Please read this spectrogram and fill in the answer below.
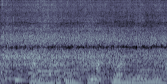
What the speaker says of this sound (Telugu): ఉల్లిపాయలు సగం వేగాక జీడిపప్పు, టమోటాలు వేసి బాగా వేయించుకోవాలి.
